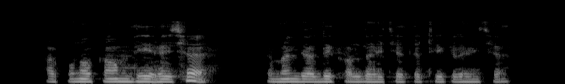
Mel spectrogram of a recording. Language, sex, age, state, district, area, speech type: Maithili, male, 60+, Bihar, Madhepura, rural, spontaneous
